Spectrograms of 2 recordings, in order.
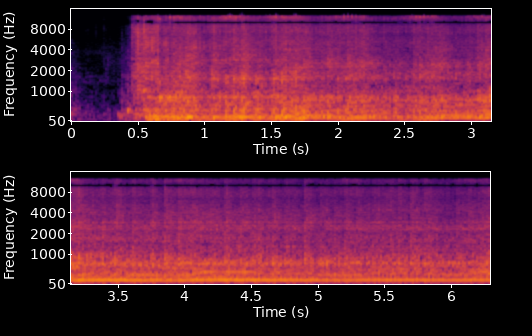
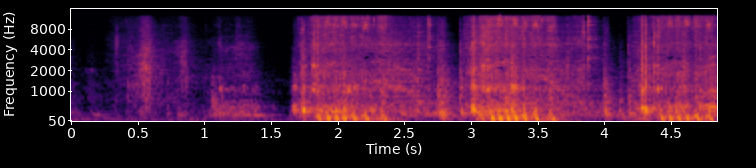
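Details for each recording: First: Snowmobile drag sled being prepped, first start after installing a JDI ignition, with fuel poured into the carb: it catches almost instantly, blips, then holds a buzzy, steady two-stroke run without misses. It is then shut off; normal running. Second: Snowmobile prepped for snow drag racing after fitting a JDI ignition, cranked to test for spark; three one-second bursts of even cranking with no firing because the kill switch was left off; spark fine once switched on.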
